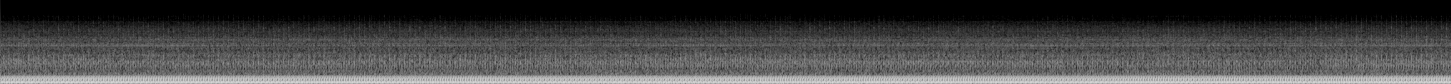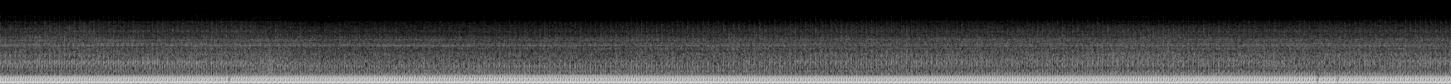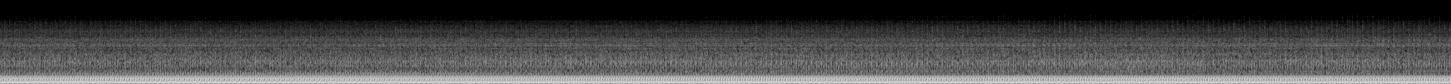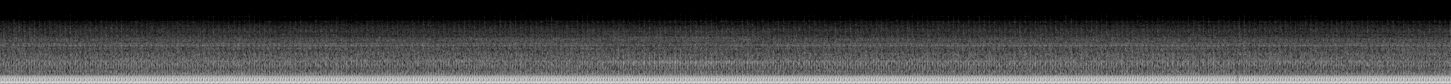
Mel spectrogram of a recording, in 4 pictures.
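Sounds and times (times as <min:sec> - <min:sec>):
motorcycle engine running steadily: 0:00.0 - 0:58.0.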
